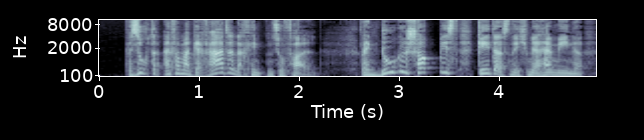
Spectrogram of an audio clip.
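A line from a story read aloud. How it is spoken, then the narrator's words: Angry. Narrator (German): sagte Ron wütend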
